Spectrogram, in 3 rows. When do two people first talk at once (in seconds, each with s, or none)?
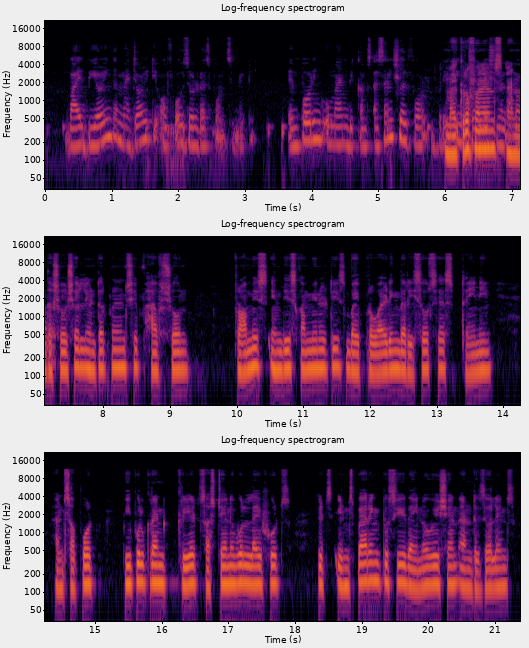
6.0 s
